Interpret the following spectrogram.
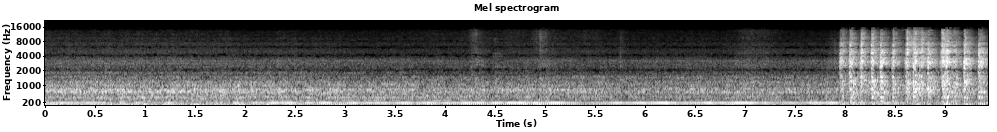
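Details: Washing machine during wash: steady low motor hum interrupted by two bursts of fast, sharp clattering lasting a few seconds, a strange intermittent rattle.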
